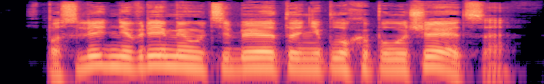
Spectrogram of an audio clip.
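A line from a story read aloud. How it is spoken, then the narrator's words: Barmaid chuckling. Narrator (Russian): хохотнула барменша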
